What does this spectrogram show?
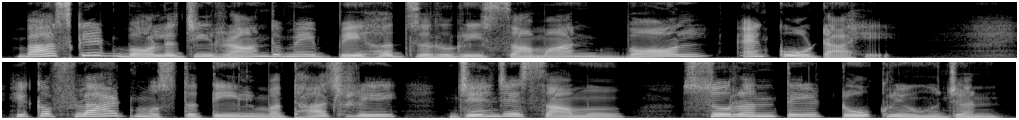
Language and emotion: Sindhi, neutral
